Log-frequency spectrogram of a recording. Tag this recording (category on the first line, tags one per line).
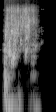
Sound effects > Natural elements and explosions
liquid
splash
water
